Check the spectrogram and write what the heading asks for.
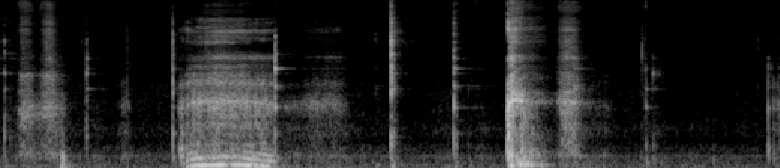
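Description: A man eating with chopsticks at the table: scattered light clicks and clinks of the chopsticks against a ceramic bowl, a short hummed vocal sound about a second in, and a brief cough-like exhale just past the middle.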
